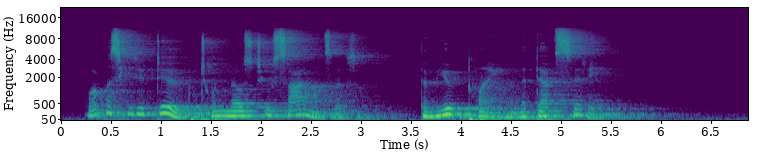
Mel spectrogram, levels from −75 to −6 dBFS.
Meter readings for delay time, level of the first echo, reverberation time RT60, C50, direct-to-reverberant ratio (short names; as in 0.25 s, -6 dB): none, none, 1.7 s, 5.0 dB, 4.0 dB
